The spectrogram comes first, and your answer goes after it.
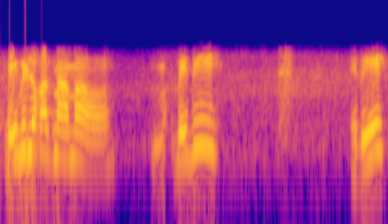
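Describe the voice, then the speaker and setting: Woman, pet owner; repetitive, mock-stern baby talk to a cat; high voice; lo-fi home video audio. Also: expressive, measured pace, slight background noise.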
